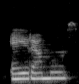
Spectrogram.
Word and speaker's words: éramos: So we would use the form of ser, one of our irregulars, éramos. And in the nosotros form here, so you want éramos, the accent on the E.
